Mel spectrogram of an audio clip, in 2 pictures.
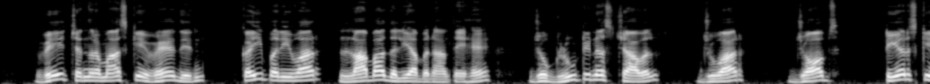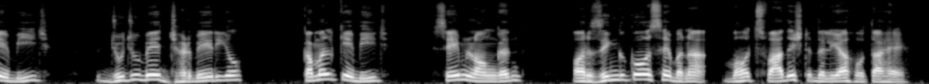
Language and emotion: Hindi, neutral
